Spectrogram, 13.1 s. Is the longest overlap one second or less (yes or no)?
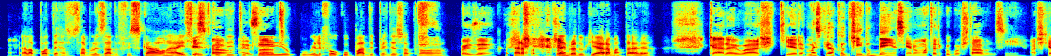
no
